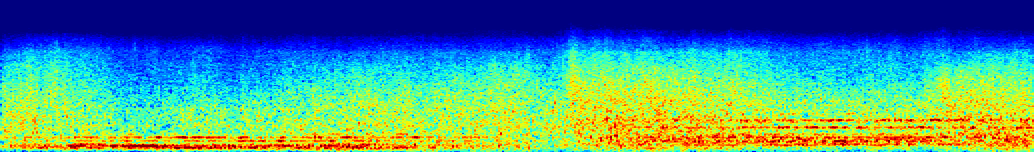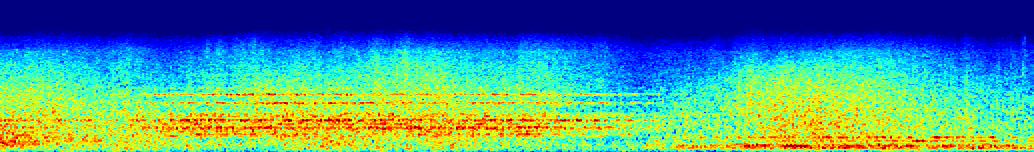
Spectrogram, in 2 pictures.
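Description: Ambient soundscape music: a steady, dense wash of noise with sustained drone tones underneath, the held notes changing pitch every few seconds.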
